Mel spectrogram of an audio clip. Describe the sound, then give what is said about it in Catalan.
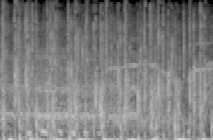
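A small group claps together in loud applause, the claps blurring into a steady patter with a few voices mixed underneath, applauding after imitations of characters done with gestures and sounds. “Aplaudiment.”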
